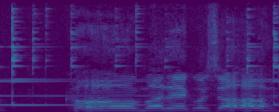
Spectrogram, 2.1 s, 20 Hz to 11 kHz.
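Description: Cowbells clink briefly near the start, then a dairy farmer's drawn-out, melodic calling voice rises over the bells as he calls his cows at the mountain summer farm Sætra Søstu Eivangen, 800 meters above sea level in Svarthamerlia, Tyldalen, Nord-Østerdal, fairly loud.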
